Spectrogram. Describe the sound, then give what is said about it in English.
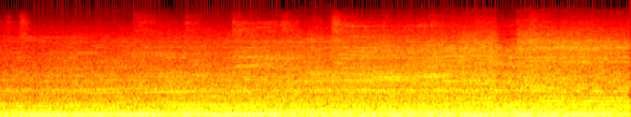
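Heavy trucks loaded with orange palm fruits rumble past on a road on the Indonesian island of Sumatra before sunrise, a steady, loud low engine drone with a humming undertone and continuous road noise, no voices. “To see what drives the Indonesian economy, just get out on the road. Even before sunrise, you see truck after truck loaded with orange palm fruits.”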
